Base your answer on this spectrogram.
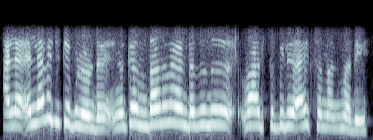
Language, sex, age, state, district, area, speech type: Malayalam, female, 18-30, Kerala, Palakkad, rural, conversation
